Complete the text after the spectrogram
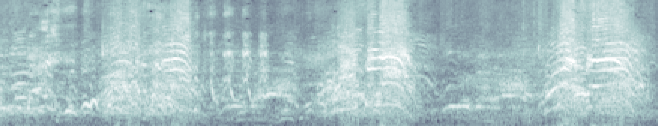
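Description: A woman shouts loudly in a high voice.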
